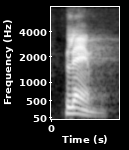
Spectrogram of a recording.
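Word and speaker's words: phlegm: अगला वर्ड है फ्लेम। देखिए जी के बाद क्या है? एम है फ्लेम।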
